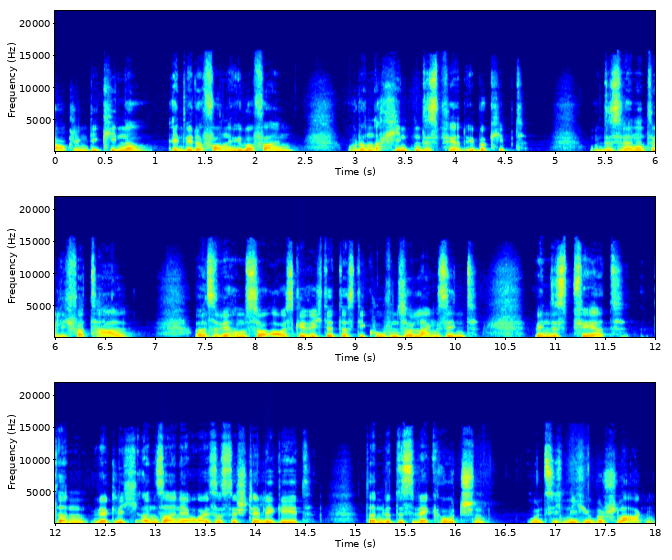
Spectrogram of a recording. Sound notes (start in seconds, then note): none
